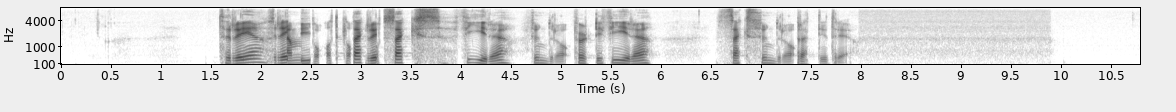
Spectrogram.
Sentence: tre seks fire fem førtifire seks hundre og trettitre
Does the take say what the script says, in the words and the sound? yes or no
no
